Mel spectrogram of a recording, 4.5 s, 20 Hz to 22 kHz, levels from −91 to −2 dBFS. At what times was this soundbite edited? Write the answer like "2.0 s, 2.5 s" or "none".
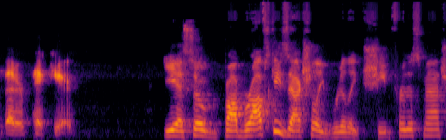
none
